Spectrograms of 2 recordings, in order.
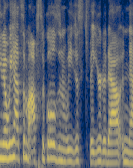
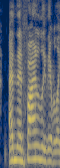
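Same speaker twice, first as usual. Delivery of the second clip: ordinary delivery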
